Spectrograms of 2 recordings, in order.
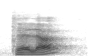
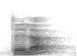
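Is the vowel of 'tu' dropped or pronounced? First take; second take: dropped; dropped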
